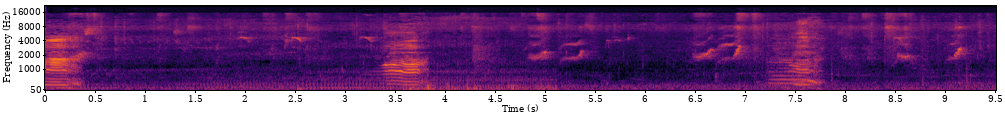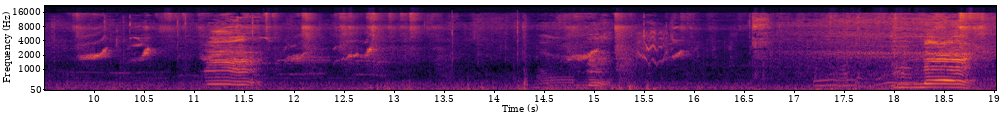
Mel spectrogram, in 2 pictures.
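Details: Cows being led by a farmer into their pen in the evening, lowing repeatedly: several drawn-out, wavering moos spaced a few seconds apart, some overlapping, over a low rural background with faint chirps.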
